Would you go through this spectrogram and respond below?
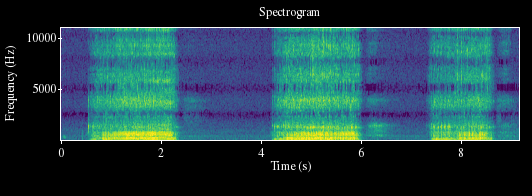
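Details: Loud, harsh rattling snores on each inhalation, about 18 a minute, with quiet pauses between: heavy snoring.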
